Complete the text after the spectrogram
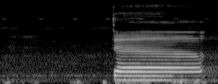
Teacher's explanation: زبان کی نوک اوپر والے دانتوں کی جڑ سے لگے اس سے تا ادا ہوتی ہے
